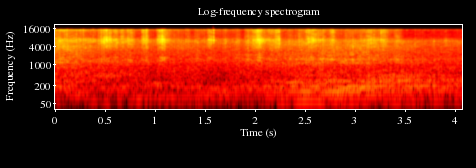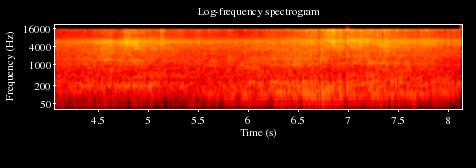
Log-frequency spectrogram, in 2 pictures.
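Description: A motorbike engine hums as it passes by on the street.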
